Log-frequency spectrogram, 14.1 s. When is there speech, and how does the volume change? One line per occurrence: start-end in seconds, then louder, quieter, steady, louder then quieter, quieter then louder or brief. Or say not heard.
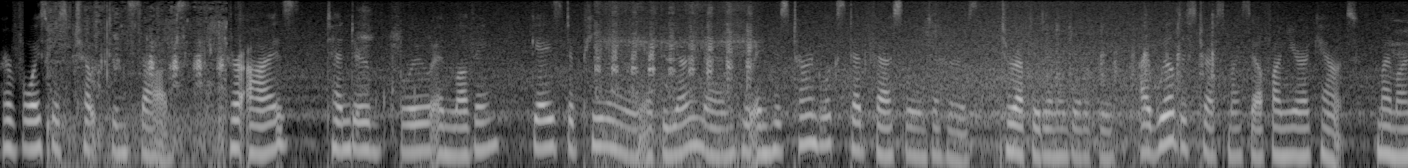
0.0-14.0 steady.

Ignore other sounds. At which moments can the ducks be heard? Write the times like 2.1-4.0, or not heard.
0.5-2.3, 5.9-7.7, 10.3-12.2.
